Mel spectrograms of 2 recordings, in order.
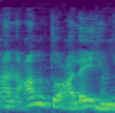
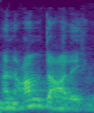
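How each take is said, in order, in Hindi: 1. पहला शब्द 'u' स्वर पर खत्म होता है। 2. पहला शब्द 'a' स्वर पर खत्म होता है। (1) "ज़बर को पेश से बदल दिया" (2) "जिन पर आपने इनाम किया"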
